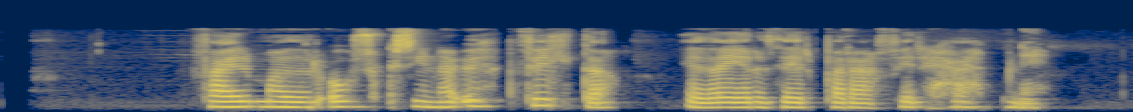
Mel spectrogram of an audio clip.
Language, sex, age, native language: Icelandic, female, 30-39, Icelandic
